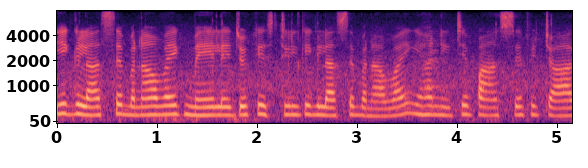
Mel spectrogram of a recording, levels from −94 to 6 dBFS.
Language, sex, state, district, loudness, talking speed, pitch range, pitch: Hindi, female, Punjab, Fazilka, -16 LUFS, 265 wpm, 215-235 Hz, 225 Hz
